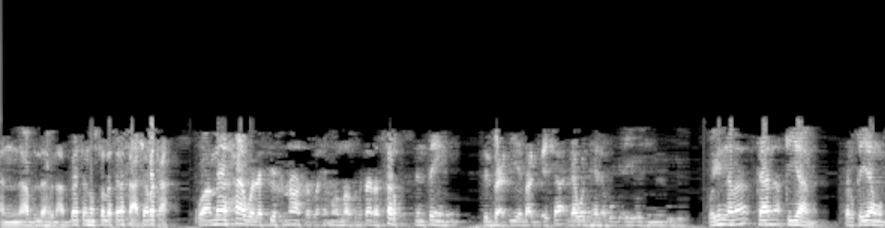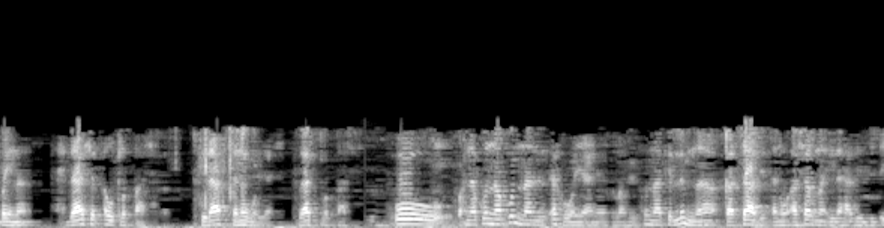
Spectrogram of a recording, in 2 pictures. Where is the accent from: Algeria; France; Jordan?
Algeria; عندنا في الجزائر سبح اسمه قل يا كثرة السلامة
